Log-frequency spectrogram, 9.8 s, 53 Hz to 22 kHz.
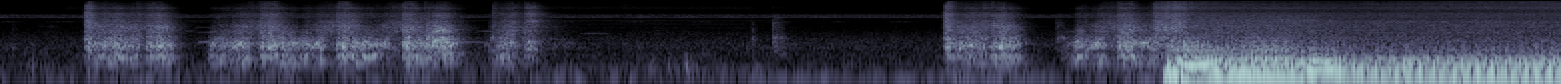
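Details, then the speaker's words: Infiniti G37 AWD with good battery and good starter voltage: several short, labored cranking bursts with pauses, then a slow crank before it fires and revs; weak starter motor dragging the engine. "They're both the same, and it's just cranking really slow, like slow. And sometimes it won't even start. It'll be like, and it stops. So pretty sure it's a starter."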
